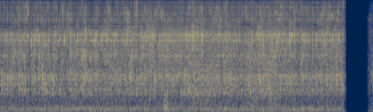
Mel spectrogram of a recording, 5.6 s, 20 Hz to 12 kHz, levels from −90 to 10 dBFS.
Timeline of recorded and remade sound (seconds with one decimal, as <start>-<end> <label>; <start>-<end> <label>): 0.0-0.7 recorded; 0.7-5.6 remade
